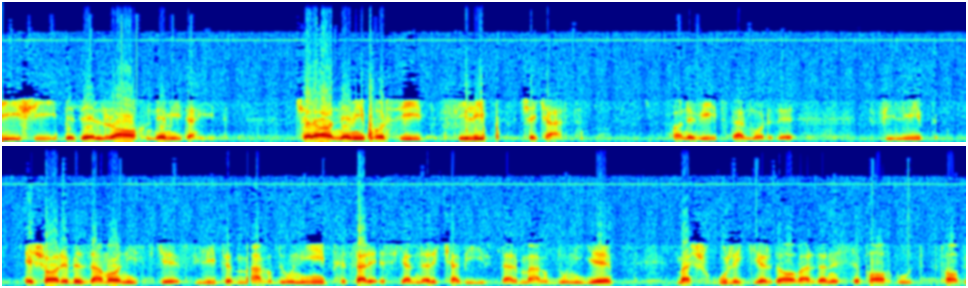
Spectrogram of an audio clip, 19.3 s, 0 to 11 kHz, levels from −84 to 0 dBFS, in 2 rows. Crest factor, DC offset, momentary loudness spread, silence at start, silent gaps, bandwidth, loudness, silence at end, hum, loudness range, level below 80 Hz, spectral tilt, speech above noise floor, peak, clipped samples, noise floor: 12 dB; under 0.1%; 12 LU; 0 s; none; 11 kHz; -12 LUFS; 0.1 s; none; 8 LU; -52 dBFS; -4.5 dB/octave; 28 dB; 0 dBFS; 1%; -39 dBFS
